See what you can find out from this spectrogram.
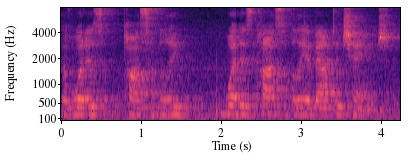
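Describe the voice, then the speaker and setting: The speaker has an American accent. Noticeable background noise and audible room echo fill the recording. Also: woman. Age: 60s. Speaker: resident speaking at public hearing. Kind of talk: public comment at council meeting. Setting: public meeting hall with audience. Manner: earnest, prepared remarks.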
